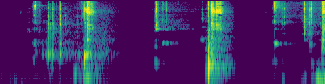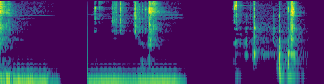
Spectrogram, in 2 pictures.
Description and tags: Elevator Sounds - Button Clicks
Elevator buttons being pressed, small assortment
